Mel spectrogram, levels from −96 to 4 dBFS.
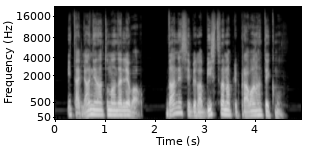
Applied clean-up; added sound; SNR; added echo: neural mask model DeepFilterNet 3.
